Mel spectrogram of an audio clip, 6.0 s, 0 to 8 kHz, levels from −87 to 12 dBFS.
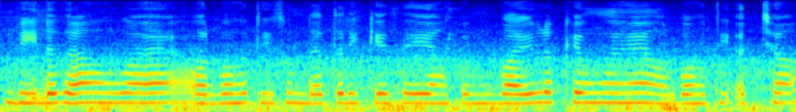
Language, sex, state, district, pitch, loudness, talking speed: Hindi, female, Punjab, Pathankot, 245 Hz, -15 LUFS, 200 wpm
